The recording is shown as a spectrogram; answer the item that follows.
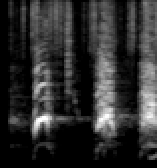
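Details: Female pet Akita, grown very large but still childlike, kept with other dogs and cats; three loud, sharp barks about half a second apart, with a faint steady tone between them.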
